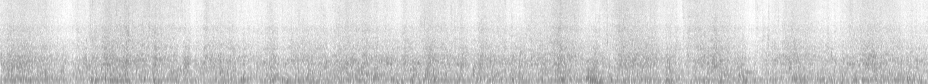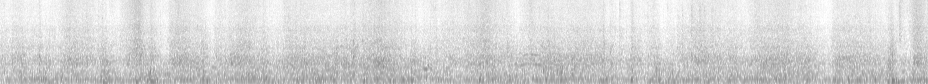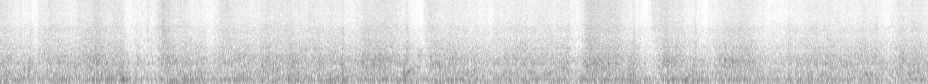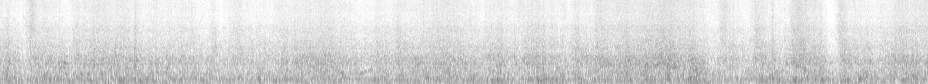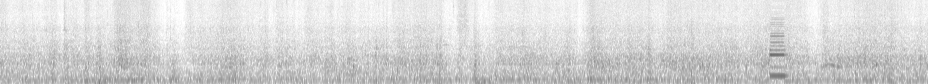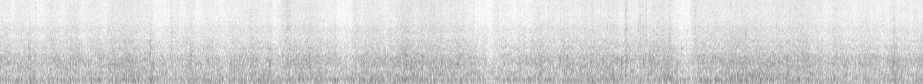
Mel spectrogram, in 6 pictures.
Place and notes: Monheim (Rhein), Deusser Haus / Marienkapelle, Monheim am Rhein, Deutschland - Monheim am Rhein - Piwipper Fähre
Crossing the Rhine with the ferry boat "Piwipper Fähre"
soundmap NRW
topographic field recordings and soundscapes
